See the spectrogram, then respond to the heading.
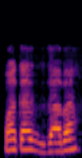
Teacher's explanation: کاف کو باریک پڑھیں گے، واؤ کی ادائیگی میں ہونٹوں کو گول کریں گے. وَكَذَّبَ واؤ پر ہونٹوں کو گول کرتے ہوئے، کاف کو باریک، دال کو نرمی سے لیکن مضبوطی اور قوت سے اس لیے پڑھا کیونکہ اس کے اوپر شد ہے.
